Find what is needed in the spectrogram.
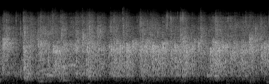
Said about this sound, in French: J'aimerais ça qu'on l'applaudisse.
